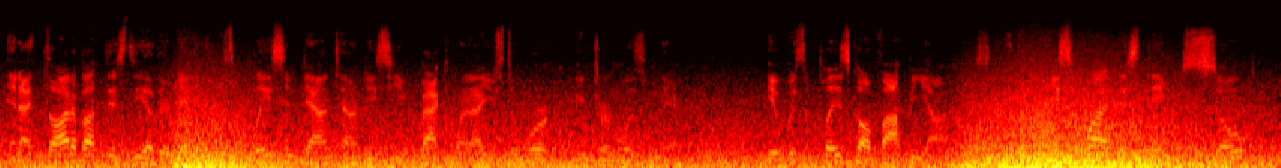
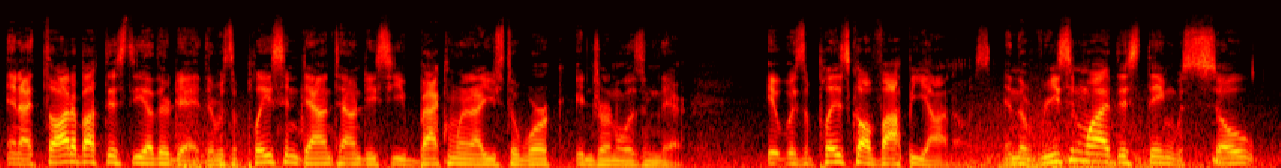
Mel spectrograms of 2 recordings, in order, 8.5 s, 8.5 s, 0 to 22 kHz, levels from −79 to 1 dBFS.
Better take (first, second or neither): second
